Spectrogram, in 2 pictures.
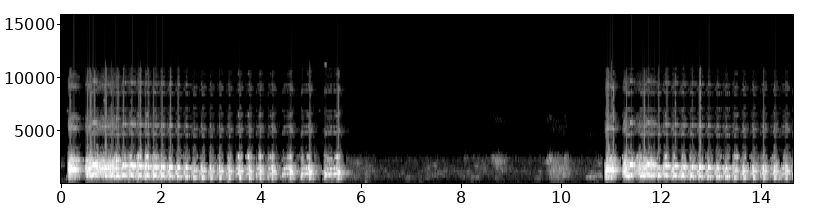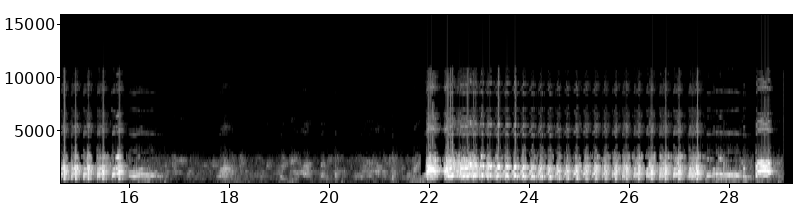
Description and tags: risada do galo
Audio de um galo arrepiante.
comedy, Risada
